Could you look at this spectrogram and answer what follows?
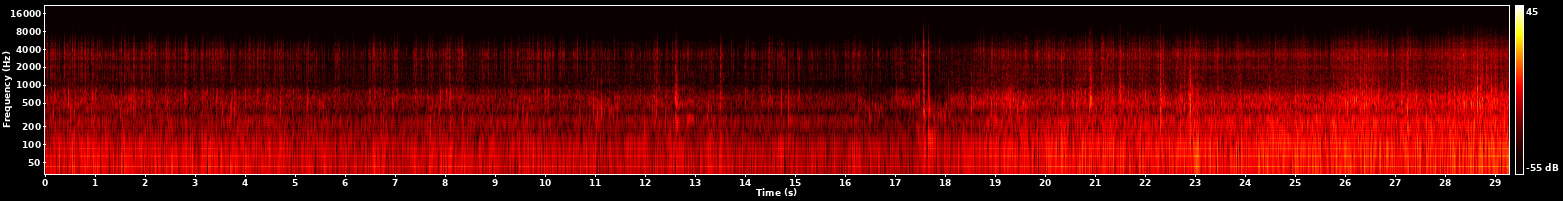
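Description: Cyclocross bike ridden over bumpy grass and mud, heard from an onboard camera: a steady rattle and rumble of the bike and tyres on rough ground. A sharp knock a little past the middle, after which the noise grows louder.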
